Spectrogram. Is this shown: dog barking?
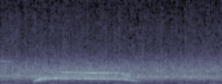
no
